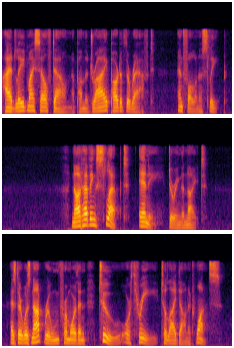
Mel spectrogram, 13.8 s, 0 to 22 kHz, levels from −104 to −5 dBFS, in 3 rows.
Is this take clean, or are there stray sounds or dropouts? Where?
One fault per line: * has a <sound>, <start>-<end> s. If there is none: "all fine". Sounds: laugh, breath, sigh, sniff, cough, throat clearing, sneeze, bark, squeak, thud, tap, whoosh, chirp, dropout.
all fine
